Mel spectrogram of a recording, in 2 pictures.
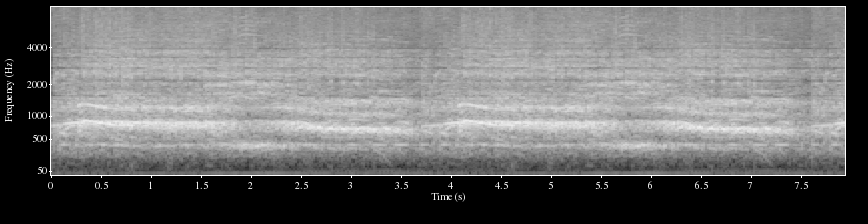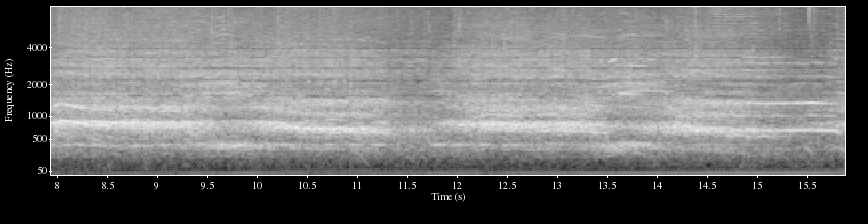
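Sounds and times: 
crowd chanting: 0.0s - 15.8s.

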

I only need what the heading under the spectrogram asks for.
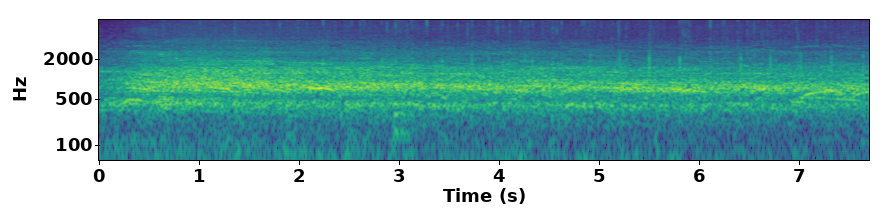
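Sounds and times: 
fans chanting: 0.0s - 7.6s
person shouting goal: 0.3s - 1.8s.

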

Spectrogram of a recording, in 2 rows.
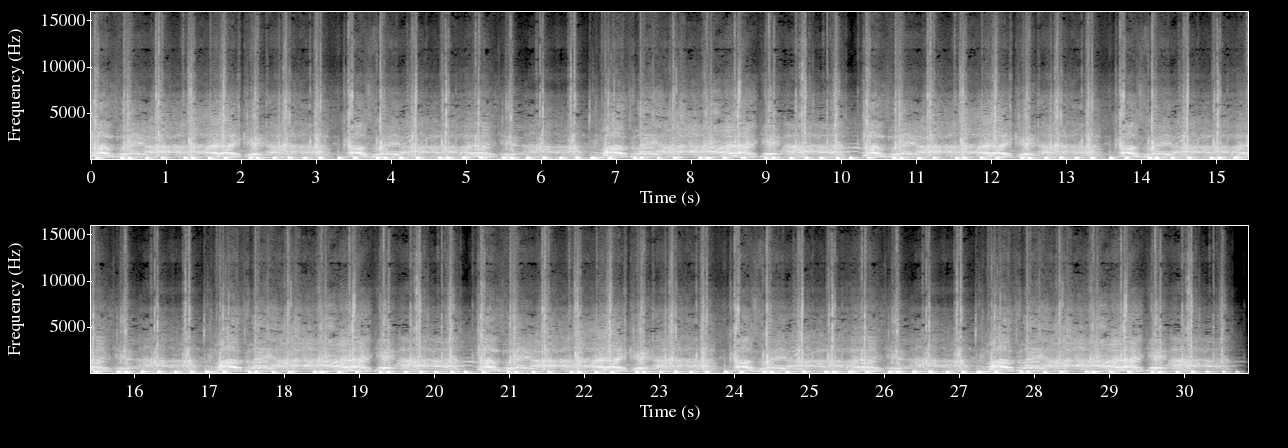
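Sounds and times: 
football crowd chanting: 0.0s - 30.8s.

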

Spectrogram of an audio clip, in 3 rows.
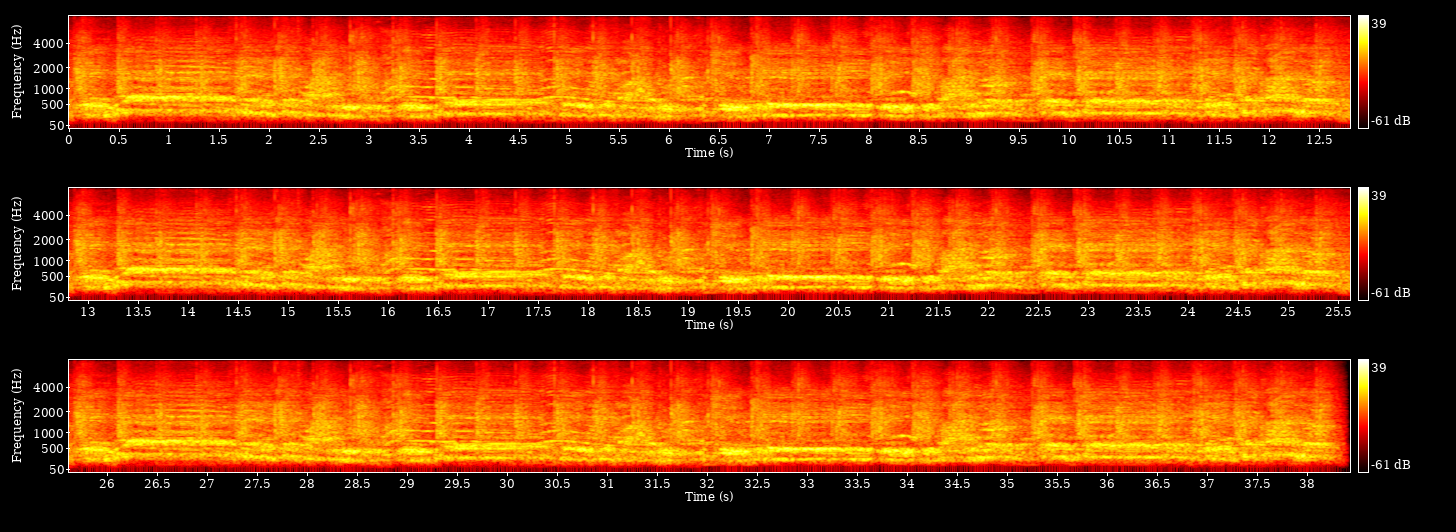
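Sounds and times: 
football fans chanting: 0.0s - 38.4s.

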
